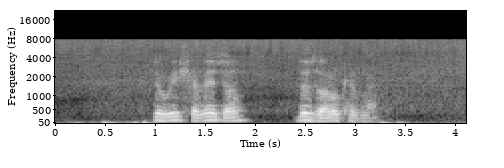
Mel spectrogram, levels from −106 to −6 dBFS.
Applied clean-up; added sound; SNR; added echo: neural mask model Resemble Enhance denoiser.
